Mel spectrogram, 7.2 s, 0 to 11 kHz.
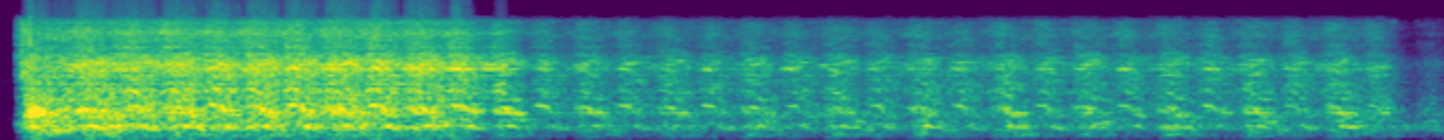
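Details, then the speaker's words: Ferguson TO-35 tractor no-start: starter churns steadily at about 2.5 beats per second but never catches; spark present but weak while points were being sanded and adjusted; later fixed with a replacement distributor. "We're sparking, just not very good."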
